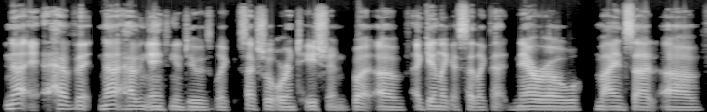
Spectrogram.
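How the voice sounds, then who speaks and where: Young man with a smooth therapist-like voice. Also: fairly low pitch, flat delivery, no room sound. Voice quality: soft, gentle voice some call a therapist voice. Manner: thoughtful and measured, with frequent "like". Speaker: podcast co-host. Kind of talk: casual discussion.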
